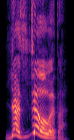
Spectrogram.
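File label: Scout cheers, Russian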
